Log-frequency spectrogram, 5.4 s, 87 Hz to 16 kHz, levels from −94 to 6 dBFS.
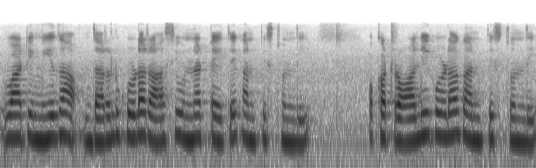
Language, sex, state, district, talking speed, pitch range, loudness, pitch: Telugu, female, Telangana, Hyderabad, 125 wpm, 210-230 Hz, -18 LUFS, 220 Hz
